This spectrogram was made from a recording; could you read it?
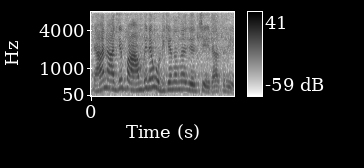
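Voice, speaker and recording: A woman coaxing and gently scolding her pet in an affectionate, sing-song voice. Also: a little high, normal speed, slight background noise, low-quality recording. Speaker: pet owner filming her pet. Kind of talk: cooing talk to a pet.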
